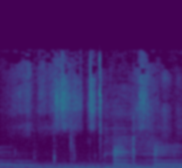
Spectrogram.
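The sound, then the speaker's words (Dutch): Steady low rumble of a car interior while driving, a continuous engine and road drone filling the background with faint higher rustles and tones on top, no voices. “Ik ga gewoon inspreken terwijl ik aan het rijden ben, alsof jullie naast me in de auto zitten.”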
